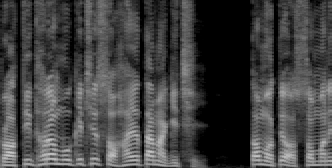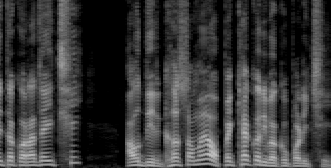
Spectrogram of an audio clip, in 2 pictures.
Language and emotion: Odia, disgusted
